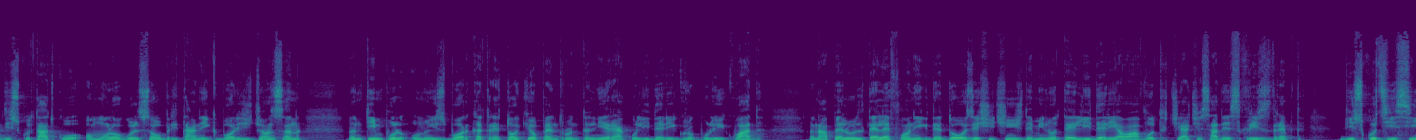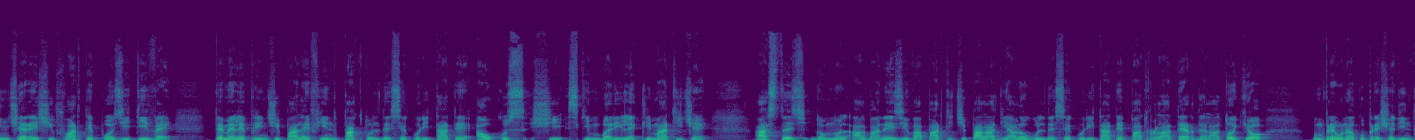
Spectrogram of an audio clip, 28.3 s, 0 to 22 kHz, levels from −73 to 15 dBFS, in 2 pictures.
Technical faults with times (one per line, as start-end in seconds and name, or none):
none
